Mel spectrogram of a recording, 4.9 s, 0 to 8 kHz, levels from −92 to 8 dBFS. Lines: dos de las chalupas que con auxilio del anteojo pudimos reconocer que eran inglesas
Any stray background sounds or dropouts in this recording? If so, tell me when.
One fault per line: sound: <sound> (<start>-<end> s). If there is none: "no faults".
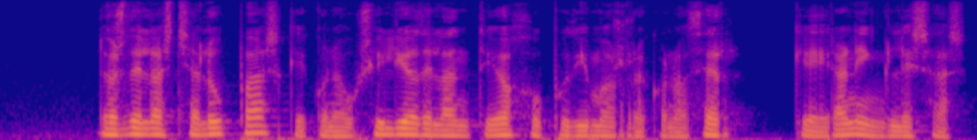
no faults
